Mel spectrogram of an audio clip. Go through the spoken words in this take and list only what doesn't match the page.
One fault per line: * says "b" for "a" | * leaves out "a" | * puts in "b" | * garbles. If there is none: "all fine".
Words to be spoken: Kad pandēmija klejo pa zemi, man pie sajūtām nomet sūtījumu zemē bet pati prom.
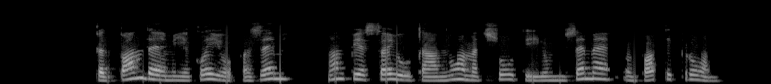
* says "un" for "bet"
